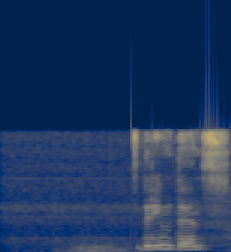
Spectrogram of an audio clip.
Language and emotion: Russian, neutral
